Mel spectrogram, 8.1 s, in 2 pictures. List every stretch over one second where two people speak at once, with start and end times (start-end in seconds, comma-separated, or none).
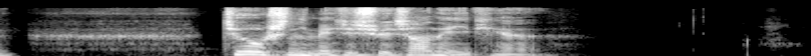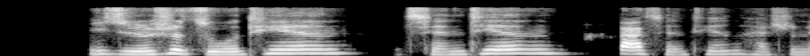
none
